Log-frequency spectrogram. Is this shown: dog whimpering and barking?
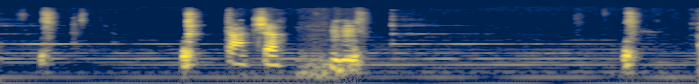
yes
